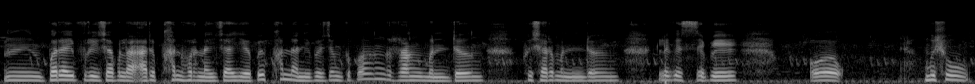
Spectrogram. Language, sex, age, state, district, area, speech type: Bodo, female, 45-60, Assam, Udalguri, rural, spontaneous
